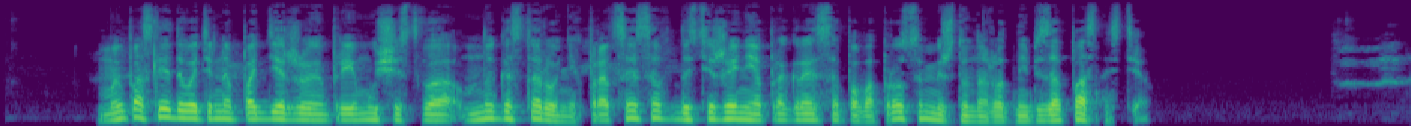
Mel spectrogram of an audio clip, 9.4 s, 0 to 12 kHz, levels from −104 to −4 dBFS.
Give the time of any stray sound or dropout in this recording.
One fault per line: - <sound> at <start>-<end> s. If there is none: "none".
none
